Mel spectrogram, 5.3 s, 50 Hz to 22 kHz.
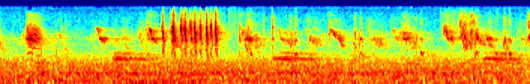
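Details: Tree sparrow at Bundek, Zagreb, Croatia, on 9 March 2015, giving quick high chirps in loose bursts, briefly clustered into a dense chatter, while thin calls from other birds and a low rumble carry underneath.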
